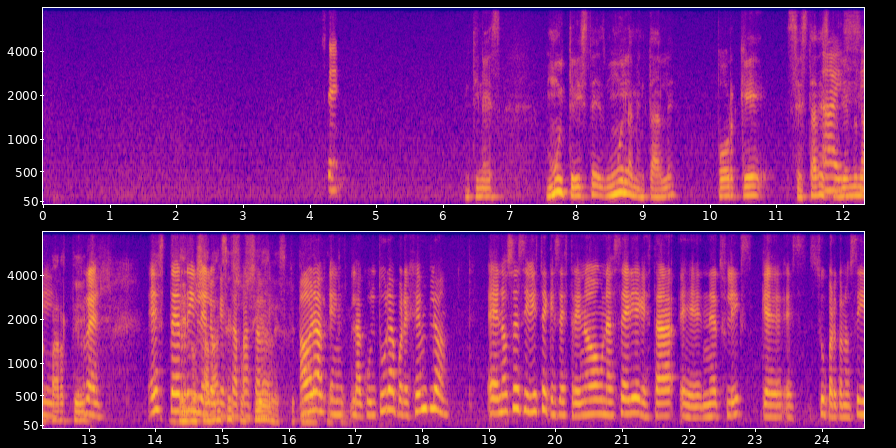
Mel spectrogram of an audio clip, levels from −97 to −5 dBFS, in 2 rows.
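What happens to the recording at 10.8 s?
Nothing goes wrong at 10.8 s: the speech carries on intact through the WebRTC call path, with only the band limit at 8 kHz that the call codec imposes throughout.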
